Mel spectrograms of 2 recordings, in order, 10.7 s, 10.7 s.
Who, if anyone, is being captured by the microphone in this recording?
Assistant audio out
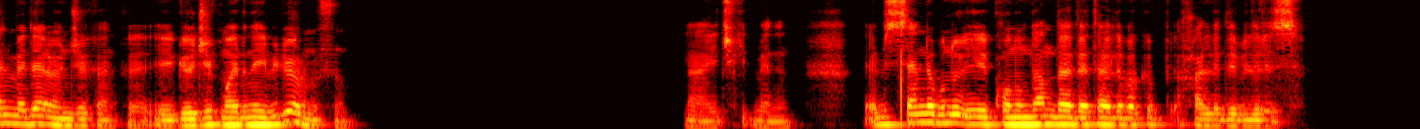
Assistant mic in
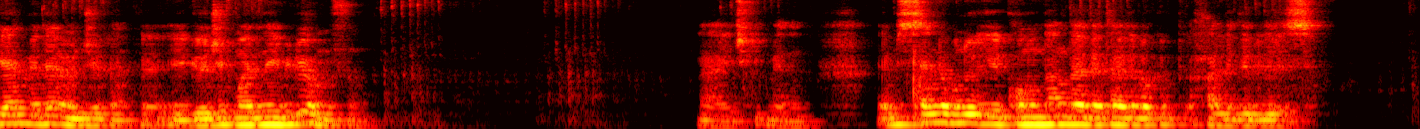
echo only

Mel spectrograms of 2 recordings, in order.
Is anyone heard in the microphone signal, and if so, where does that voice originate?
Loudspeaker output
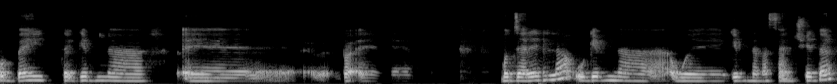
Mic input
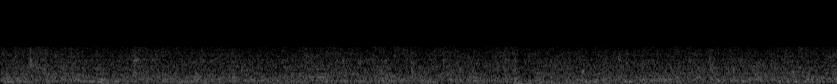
neither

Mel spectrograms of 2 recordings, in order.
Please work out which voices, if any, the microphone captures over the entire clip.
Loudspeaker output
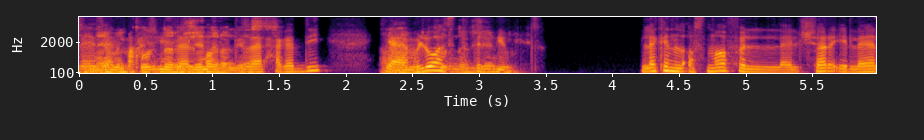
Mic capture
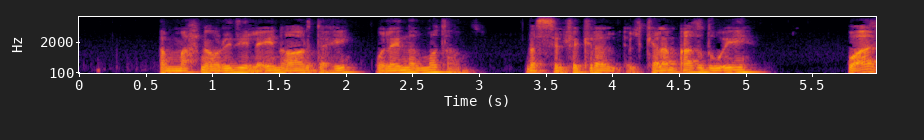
user only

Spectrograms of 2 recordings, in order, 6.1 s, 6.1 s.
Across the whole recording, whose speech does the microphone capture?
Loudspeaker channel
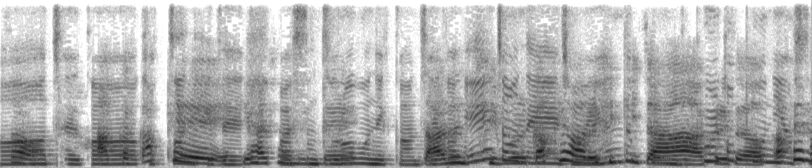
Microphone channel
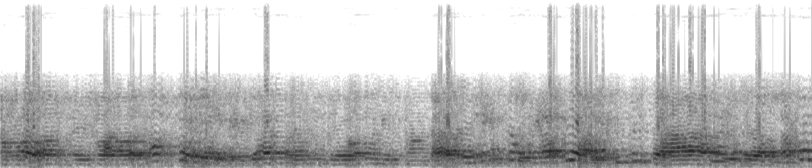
echo only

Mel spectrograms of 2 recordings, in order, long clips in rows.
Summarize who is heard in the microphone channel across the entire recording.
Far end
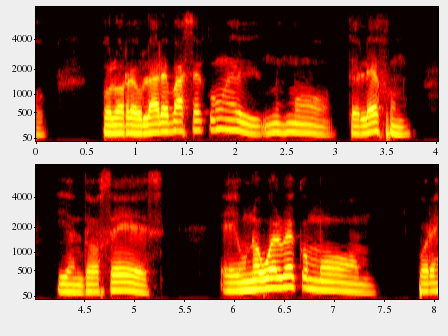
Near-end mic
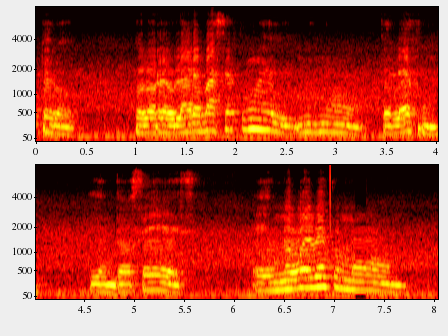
echo only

